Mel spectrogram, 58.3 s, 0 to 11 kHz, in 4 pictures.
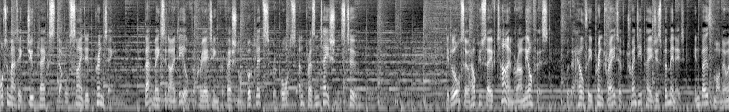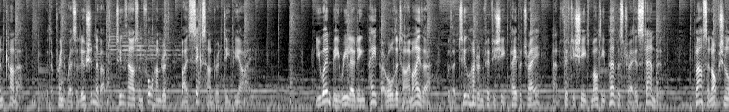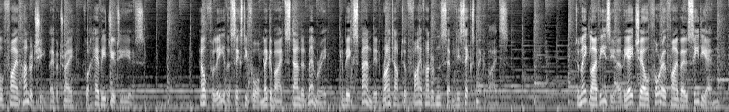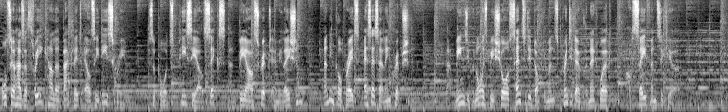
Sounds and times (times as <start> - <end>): Speech: 0.0 - 2.3, 2.9 - 7.2, 8.9 - 19.7, 20.9 - 32.1, 33.1 - 39.3, 40.6 - 52.0, 52.6 - 57.4
Music: 0.0 - 58.3.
